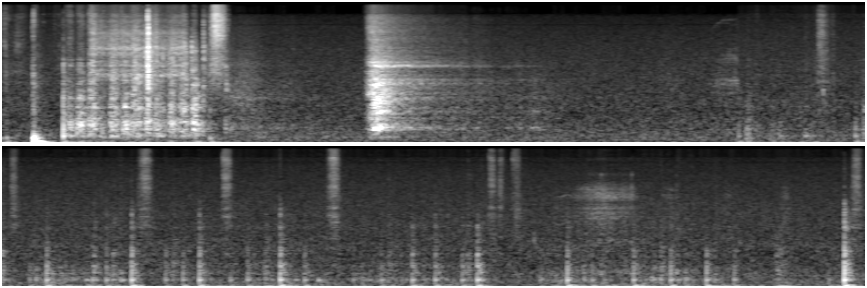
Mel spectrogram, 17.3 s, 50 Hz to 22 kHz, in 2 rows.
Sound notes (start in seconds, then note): 0.6 crossing words out; 3.6 sighing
